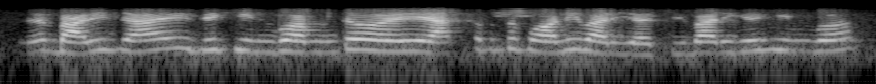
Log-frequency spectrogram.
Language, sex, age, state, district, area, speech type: Bengali, female, 60+, West Bengal, Purba Bardhaman, rural, conversation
